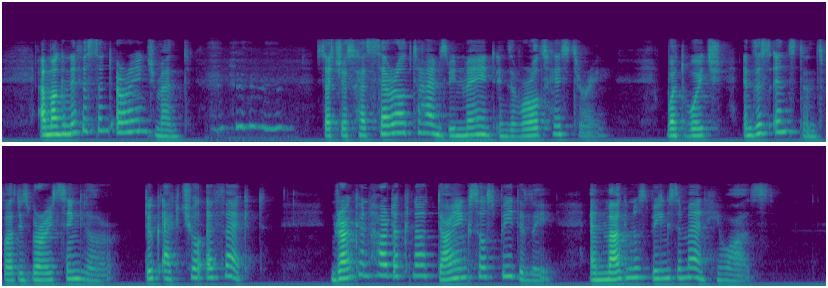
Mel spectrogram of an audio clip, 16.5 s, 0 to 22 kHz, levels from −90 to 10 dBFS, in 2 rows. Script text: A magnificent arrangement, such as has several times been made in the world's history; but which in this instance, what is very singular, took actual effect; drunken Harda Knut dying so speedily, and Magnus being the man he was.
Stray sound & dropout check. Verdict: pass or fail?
fail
